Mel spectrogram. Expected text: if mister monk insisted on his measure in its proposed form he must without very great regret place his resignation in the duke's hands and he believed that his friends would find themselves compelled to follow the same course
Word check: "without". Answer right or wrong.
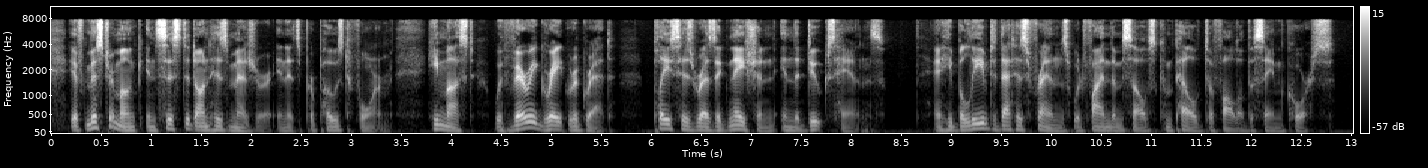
wrong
